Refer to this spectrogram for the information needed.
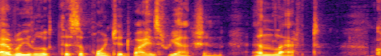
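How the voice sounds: The speaker uses a natural reading voice. It stays that way throughout.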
